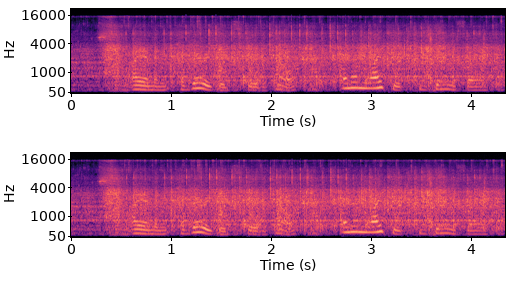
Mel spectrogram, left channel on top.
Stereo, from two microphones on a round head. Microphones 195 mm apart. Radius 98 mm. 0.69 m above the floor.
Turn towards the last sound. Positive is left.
turn(degrees=5)  # may be behind; listen again after turning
